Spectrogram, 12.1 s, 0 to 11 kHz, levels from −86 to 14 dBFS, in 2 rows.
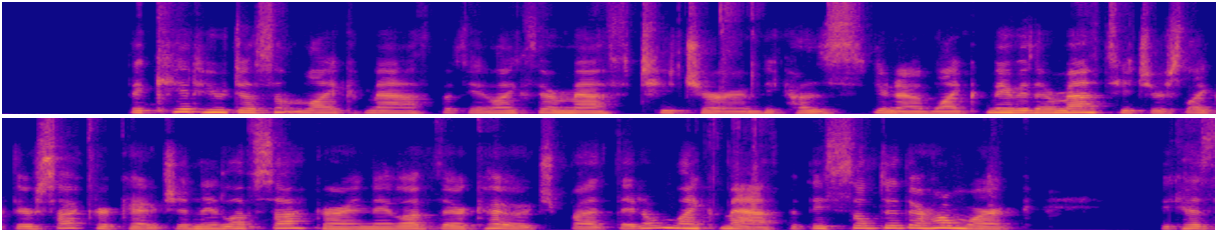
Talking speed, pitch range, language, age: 225 wpm, 170-205 Hz, English, 40-59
